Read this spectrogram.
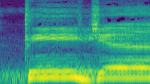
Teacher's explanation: Dan di sini huruf alifnya kita anggap tidak ada. Tija, huruf jim kita baca panjang dengan panjang 2 harokat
